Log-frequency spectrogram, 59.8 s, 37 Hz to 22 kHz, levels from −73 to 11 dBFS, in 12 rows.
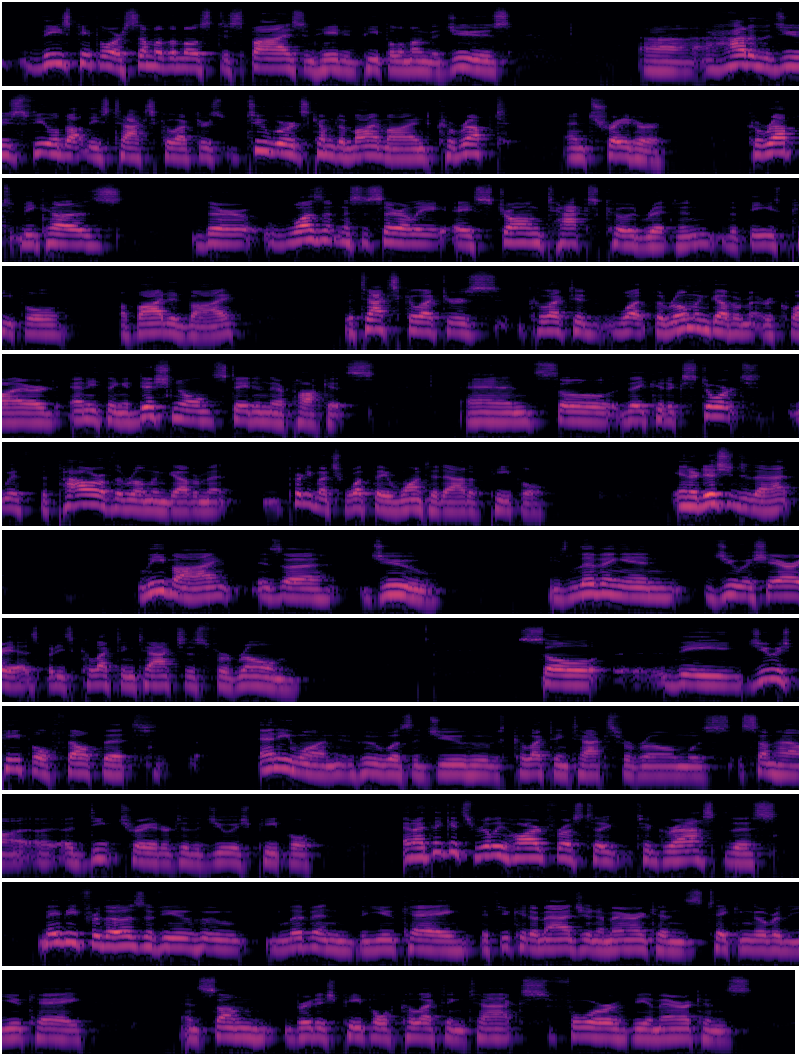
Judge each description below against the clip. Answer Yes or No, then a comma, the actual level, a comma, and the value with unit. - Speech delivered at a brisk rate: No, average, 170 wpm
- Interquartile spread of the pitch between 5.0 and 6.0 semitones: No, average, 3.9 semitones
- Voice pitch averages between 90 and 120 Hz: No, medium, 140 Hz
